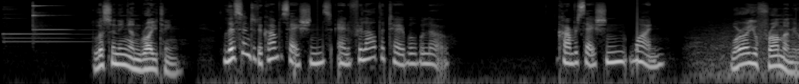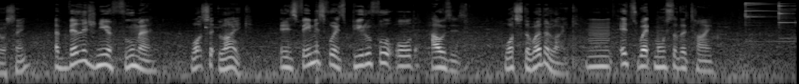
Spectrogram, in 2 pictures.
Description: مکالمه ی اول - متن لیسنینگ listening هشتم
